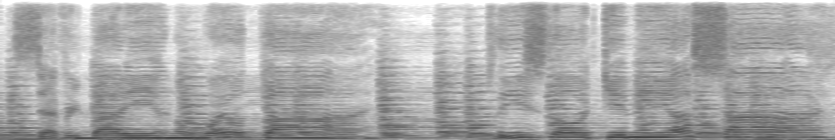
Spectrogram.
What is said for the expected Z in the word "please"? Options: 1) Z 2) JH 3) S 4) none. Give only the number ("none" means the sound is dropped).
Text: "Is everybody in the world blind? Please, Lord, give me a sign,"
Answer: 1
